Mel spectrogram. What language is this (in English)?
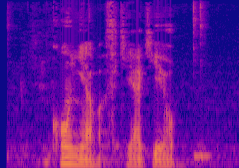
Japanese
